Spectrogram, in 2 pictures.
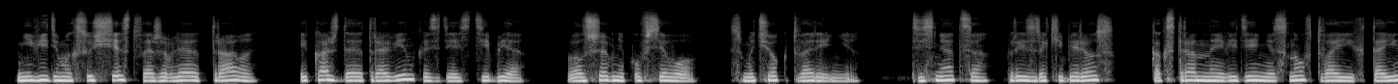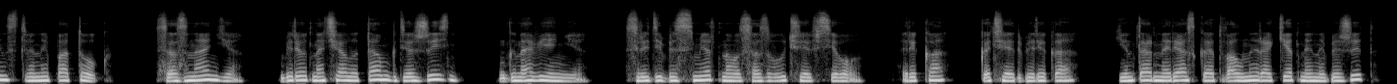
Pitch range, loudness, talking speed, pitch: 170-190 Hz, -17 LUFS, 95 wpm, 180 Hz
